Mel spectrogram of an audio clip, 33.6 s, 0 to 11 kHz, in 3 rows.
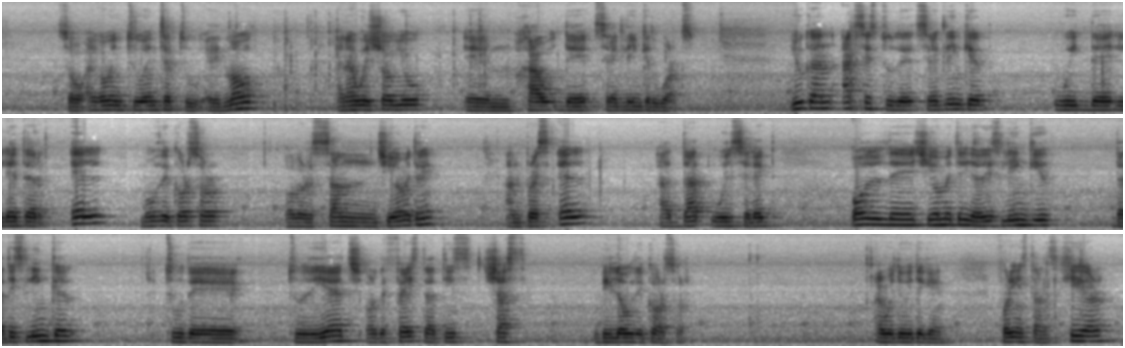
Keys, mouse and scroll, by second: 1.6-3.1 drag, 3.1 shift+middle click, 3.4-3.8 scroll up 1, 3.8 shift+middle click, 4.1-4.4 scroll down 1, 4.4-7.6 shift+middle drag, 17.0 l, 29.8 click, 32.8-33.6 shift+middle drag.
